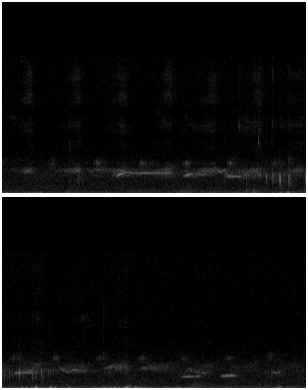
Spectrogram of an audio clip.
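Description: Faint birdsong: short whistled notes and chirps, with one held whistle about a second in and a quick rattle of clicks about two and a half seconds in.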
